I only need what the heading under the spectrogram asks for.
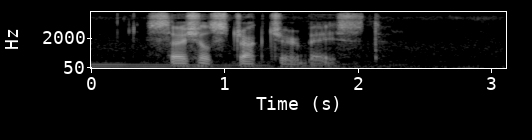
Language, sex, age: English, male, 21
